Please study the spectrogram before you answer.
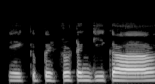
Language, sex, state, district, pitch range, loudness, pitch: Hindi, male, Uttar Pradesh, Etah, 175-190 Hz, -16 LUFS, 185 Hz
